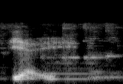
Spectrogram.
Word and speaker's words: Ye: good thank you correctly pronunciation is that yeah yay well yeah so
